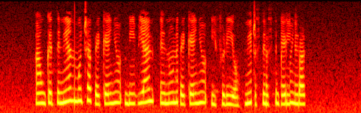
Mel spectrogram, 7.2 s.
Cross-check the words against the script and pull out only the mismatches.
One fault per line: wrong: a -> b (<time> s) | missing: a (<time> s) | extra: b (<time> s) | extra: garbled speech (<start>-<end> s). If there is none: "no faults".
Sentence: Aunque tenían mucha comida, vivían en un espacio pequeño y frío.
wrong: comida -> pequeño (1.8 s)
missing: espacio (3.5 s)
extra: garbled speech (4.9-6.1 s)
